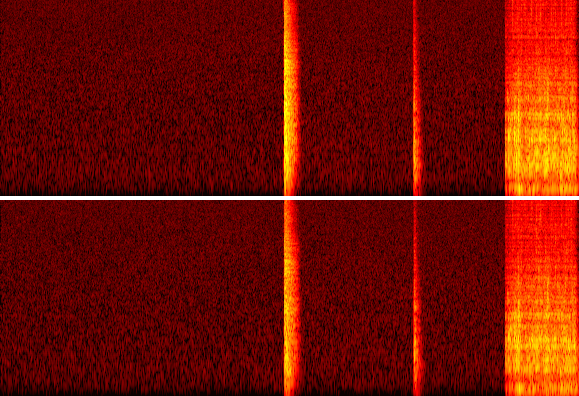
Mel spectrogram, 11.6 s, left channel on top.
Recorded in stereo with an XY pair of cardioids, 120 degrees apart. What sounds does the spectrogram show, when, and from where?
5.7 s a clap: 50° left, 0.6 m
8.3 s chopping: 60° left, 0.8 m
10.1 s boiling: 30° left, 1.3 m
